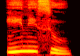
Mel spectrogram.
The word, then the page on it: ಈನಿಸು: īnisu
